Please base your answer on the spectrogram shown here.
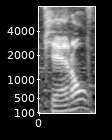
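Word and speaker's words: Cannell: my name is canel rhymes with YouTube channel and I can't wait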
